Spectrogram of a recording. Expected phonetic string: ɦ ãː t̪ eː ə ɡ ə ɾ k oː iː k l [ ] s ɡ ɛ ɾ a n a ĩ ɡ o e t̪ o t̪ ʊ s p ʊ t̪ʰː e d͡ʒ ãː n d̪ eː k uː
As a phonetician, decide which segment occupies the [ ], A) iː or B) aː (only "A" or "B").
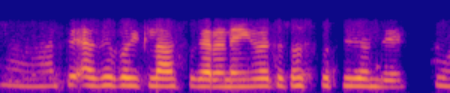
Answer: B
